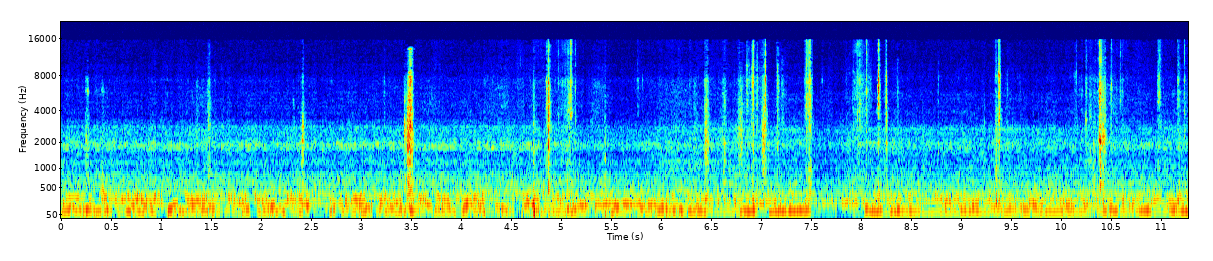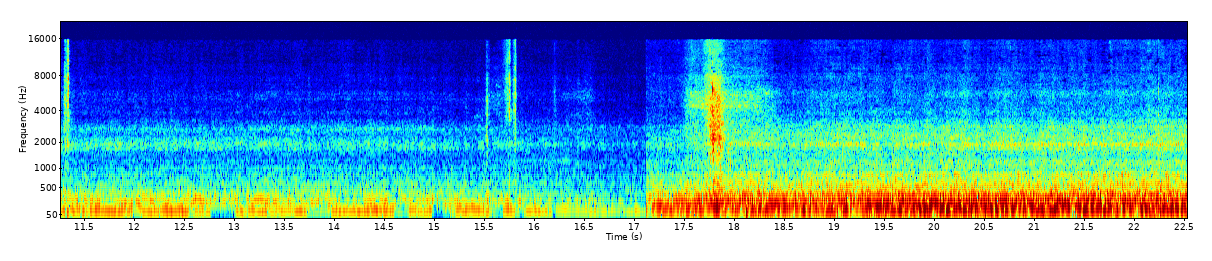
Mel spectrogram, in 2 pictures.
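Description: A small screw scrapes lightly as a hand tool turns it.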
